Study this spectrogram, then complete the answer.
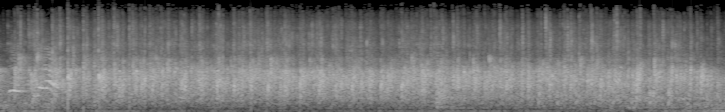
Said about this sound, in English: And now I would like you all to stand and give a rousing hand of applause for Jeff.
